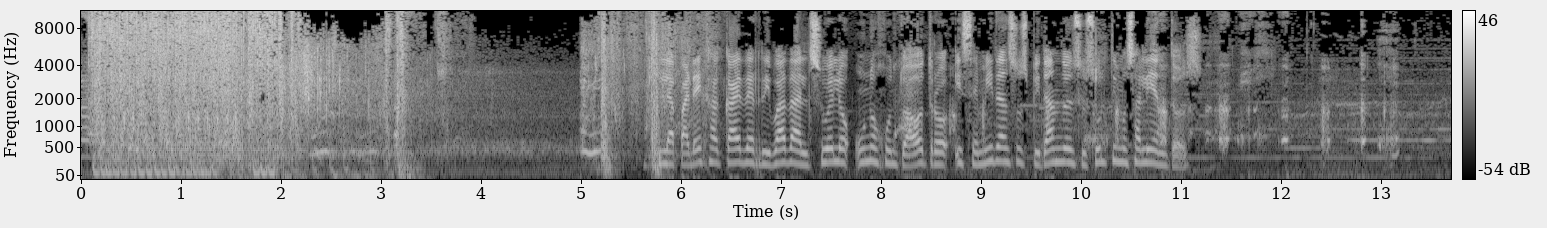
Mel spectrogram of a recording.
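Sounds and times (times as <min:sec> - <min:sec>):
machine gun fire by soldiers in a film: 0:00.1 - 0:03.5
laughter: 0:02.2 - 0:03.3, 0:07.8 - 0:13.6
speech: 0:05.8 - 0:11.7.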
